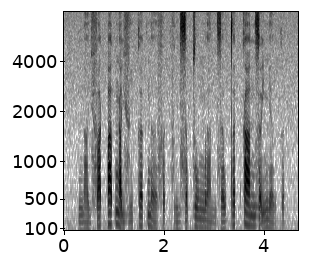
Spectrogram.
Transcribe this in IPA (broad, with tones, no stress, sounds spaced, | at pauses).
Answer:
n a̤˨˩ j f a˦˥ k̚ ʔ a˦˥ t̚ ŋ a̰˧˨ j v i˨˦ k əː˦˥ k̚ n ə̤ː˨˩ f ə˨˩ t̚ f ɨ̤˨˩ j z ə˦˥ p̚ z u˧ ŋ l a̤˨˩ n s ə˧ w t̪ ə˦˥ t̚ k a˧ n z ə̰˧˥ j ɲ ɛ̤˨˩ w k ə˨˩ t̚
